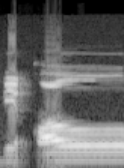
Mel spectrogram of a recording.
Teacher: ہوا باقی کسی بھی حرکت والے حرف کو کھینچنا نہیں، بقو قاف حروف مستعلیہ میں سے پر پڑا جائے گا ، قو واو لین ہے تھوڑا نرمی کے ساتھ کھینچ کر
